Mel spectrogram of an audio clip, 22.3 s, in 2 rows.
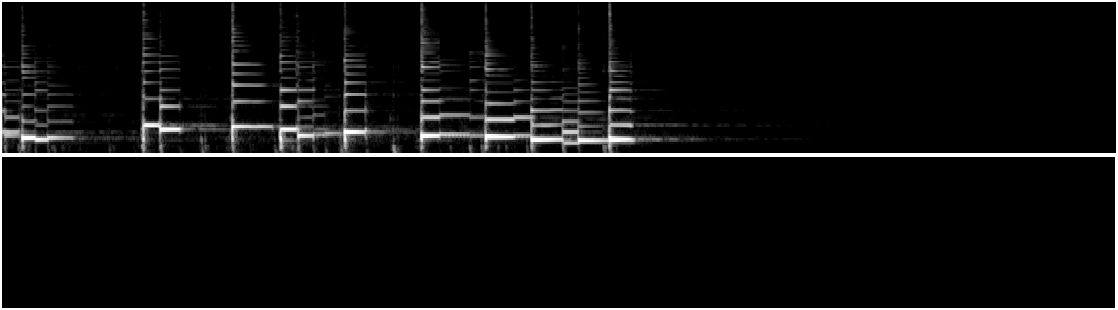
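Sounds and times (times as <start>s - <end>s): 
ukulele: 0.0s - 7.7s.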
